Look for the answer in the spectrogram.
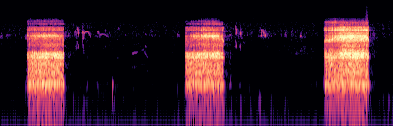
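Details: From her nest in Ávila, Spain, a female Little owl calls with three broad, hoarse hissing blasts, each close to a second long, spaced about three seconds apart.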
